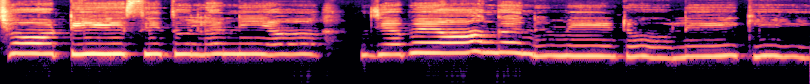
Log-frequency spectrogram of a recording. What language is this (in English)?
Hindi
